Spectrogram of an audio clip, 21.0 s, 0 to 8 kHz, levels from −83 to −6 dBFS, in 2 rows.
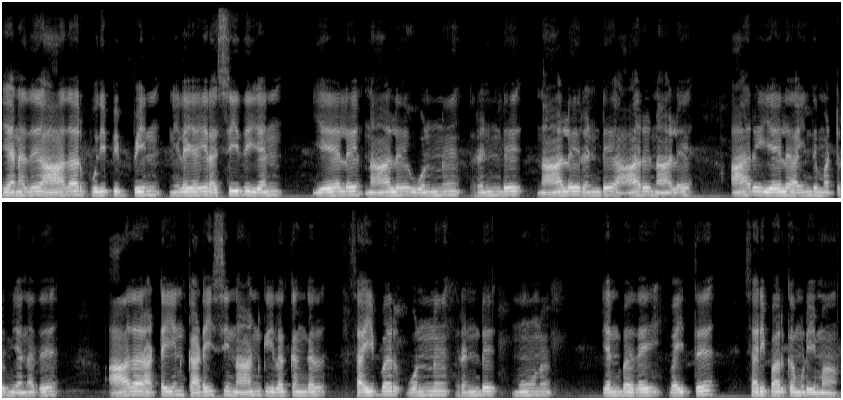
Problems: none marked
